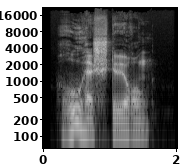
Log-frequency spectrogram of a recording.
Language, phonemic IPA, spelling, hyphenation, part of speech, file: German, /ˈruːəʃtøːrʊŋ/, Ruhestörung, Ru‧he‧stö‧rung, noun, De-Ruhestörung.ogg
- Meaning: 1. disturbance, noise 2. breach of the peace, disorderly conduct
